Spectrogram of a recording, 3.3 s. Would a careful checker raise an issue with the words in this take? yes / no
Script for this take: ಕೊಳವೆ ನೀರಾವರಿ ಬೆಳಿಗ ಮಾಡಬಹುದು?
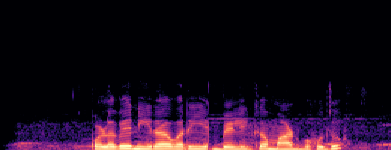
no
